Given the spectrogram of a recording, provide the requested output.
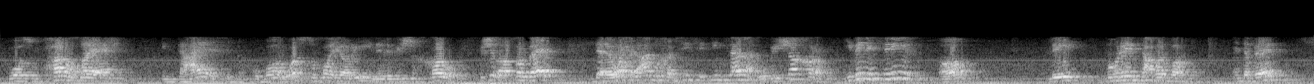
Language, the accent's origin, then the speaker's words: Arabic; Egypt; احنا فعلا مصريين لينا كاركتر مختلف عن العالم كله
